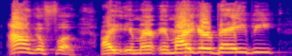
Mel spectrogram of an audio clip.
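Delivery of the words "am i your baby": ordinary delivery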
